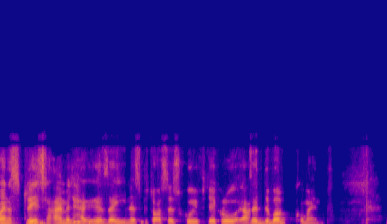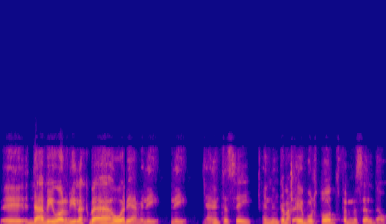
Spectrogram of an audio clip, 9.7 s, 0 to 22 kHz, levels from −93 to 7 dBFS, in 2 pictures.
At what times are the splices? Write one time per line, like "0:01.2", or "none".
0:01.6
0:03.1
0:06.4
0:07.0
0:08.1
0:08.5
